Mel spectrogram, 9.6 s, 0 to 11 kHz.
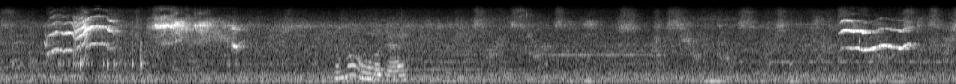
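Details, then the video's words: Freshly born miniature dachshund pup, fifth and final of the litter, born April 19, 2009, swung to clear fluid from its lungs. It gives thin, wavering, high squeaks, a pair early on and another after a quiet stretch, over room noise and voices. "Mini Doxie Giving Birth to a Puppy"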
